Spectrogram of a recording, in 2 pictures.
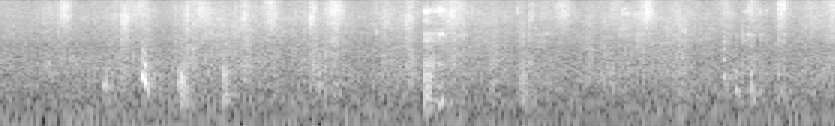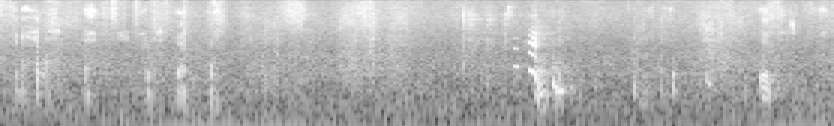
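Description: A ferret gives scattered short clucks and squeaky chirps over a steady low hum.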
